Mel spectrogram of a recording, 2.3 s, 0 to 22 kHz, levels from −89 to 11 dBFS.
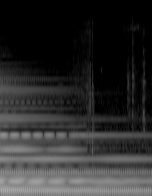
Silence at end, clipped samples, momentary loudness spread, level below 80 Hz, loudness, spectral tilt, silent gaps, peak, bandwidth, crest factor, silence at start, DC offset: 0 s; under 0.1%; 8 LU; -58 dBFS; -31 LUFS; -9.5 dB/octave; none; -16 dBFS; 5.6 kHz; 14 dB; 0 s; under 0.1%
